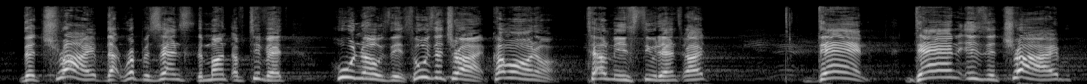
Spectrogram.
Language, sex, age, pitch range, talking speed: English, male, 50-69, 200-290 Hz, 145 wpm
